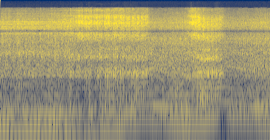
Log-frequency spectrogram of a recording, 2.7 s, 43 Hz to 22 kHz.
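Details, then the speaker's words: Mercedes-Benz 190SL, rebuilt Solex carbs, airflow still 6 on both, linkage reinstalled with nothing changed; unmachined throttle plates may let idle wander slightly. Steady even low idle, smooth regular beat, no misses or surging; normal idle. "That's how you adjust your carburetors. And the idle will adjust a little bit by itself because, again, we didn't do any machine work on the throttle plates, and so they wiggle around a little bit."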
